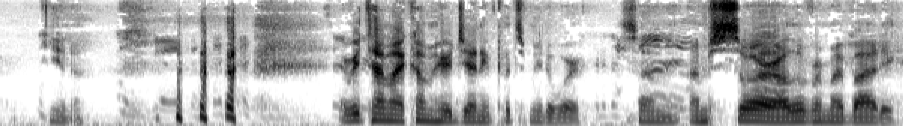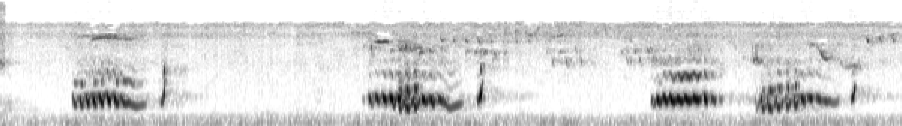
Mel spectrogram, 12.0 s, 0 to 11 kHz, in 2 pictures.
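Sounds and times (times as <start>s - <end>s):
low rumble: 0.0s - 12.0s
speech: 0.2s - 6.1s
laughter: 0.8s - 2.5s
male turkeys gobbling: 6.5s - 7.2s, 8.4s - 9.5s, 10.4s - 12.0s.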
